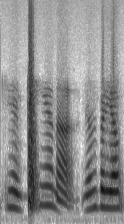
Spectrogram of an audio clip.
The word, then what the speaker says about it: Giancana: Well, actually, Giancana is I think phonetically the way it should be pronounced, but being out of Chicago, I have that hard kind of A sound, so it's Giancana.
